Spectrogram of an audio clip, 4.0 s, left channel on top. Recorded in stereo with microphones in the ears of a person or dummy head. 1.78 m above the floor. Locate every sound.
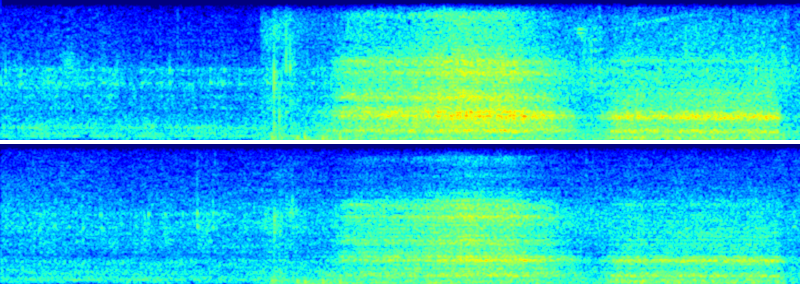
1.3 s breathing: 55° left (ahead or behind), 0.8 m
